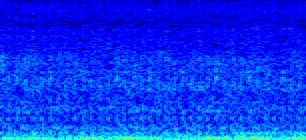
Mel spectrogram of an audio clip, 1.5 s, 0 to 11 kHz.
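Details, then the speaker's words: Mitsubishi L300 diesel before injection pump timing adjustment, heard from the front of the engine: harsh, uneven clattering over a deep lumpy idle, rough because the injection pump timing has not yet been set. "Dari sini Om dari depan kayak opo dari depan itu yang jelas ya tetap Pod wa Mas tadi belum diur Buny kematak-kemeratak kasar gak karuan"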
